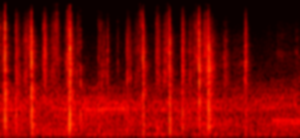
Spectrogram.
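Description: A deck of tarot cards is shuffled by hand, with a quick run of crisp, close riffling flicks and slaps in an irregular rhythm that fades toward the end.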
